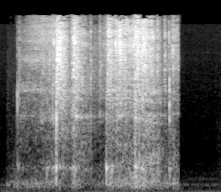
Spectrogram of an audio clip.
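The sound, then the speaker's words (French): A metal retractable tape measure snaps back into its case with a rattling, scraping metallic whir that lasts under two seconds, pulsing slightly as it runs, then cuts off abruptly into silence. “Un tape qui se rétracte.”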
